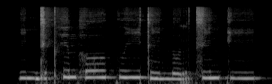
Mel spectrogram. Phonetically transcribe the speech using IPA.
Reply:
i˨ŋdɪ˨pʰɪ˦mhoː˦ kʷiː˦tĩ˨ no˨rt͡si˦n ki˦

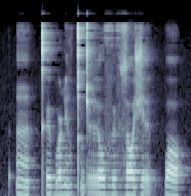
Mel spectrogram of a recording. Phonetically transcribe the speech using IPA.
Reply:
ʔə̃ | kʰøbɔɳĩvqʼə̃ʈ ro vøvzɔʒərpːɔ

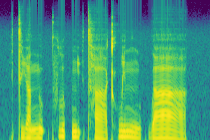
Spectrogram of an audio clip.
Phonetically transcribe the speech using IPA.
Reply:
ti˧a̯nu˦˥ʔ pʰlu˥˩k̚ŋi˥˩ʔtʰaː˨˩kʰwi˥˩n ŋu˦˥k̚laː˥˩

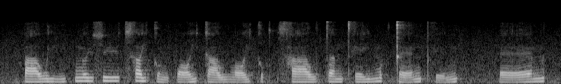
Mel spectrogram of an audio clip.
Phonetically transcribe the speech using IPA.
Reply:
paː˨˧wjiː˨˥k̚ ŋɵ˥ɥsyː˥t͡sʰɐ˥j kʊ˨˩ŋfɔː˨˥j kaː˨˧wŋɔː˨˥jkʊ˨˥k̚ t͡sʰaː˧w t̪ɐ˥n t̪ʰe˨˧jmʊ˥k̚t̪ɛː˨˥ŋpʰɪ˨˥ŋ | ɛː˨˥m

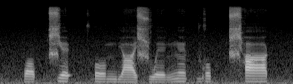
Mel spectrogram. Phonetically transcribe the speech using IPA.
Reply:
pɔ˨p̚t͡ɕe˦ʔt̪ʰo˧ n̪ja˨˩ɕwe˨˩ŋẽ˦t̚ɡo˦p̚ t͡ɕʰa˦k̚

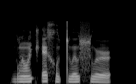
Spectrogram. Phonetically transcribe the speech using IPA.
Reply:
ɡlɔ̃t͡ʃʼɛxɔ tʷɛ sʷə˞

